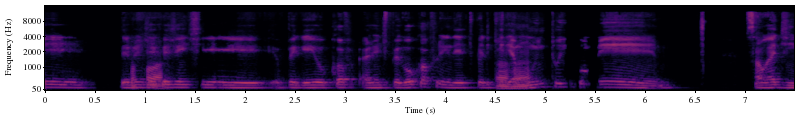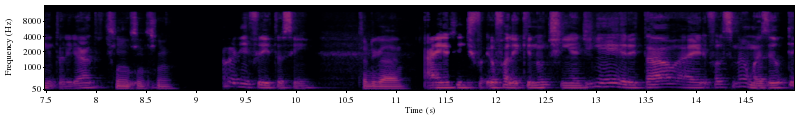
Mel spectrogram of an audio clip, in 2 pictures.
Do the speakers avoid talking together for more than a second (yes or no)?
yes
